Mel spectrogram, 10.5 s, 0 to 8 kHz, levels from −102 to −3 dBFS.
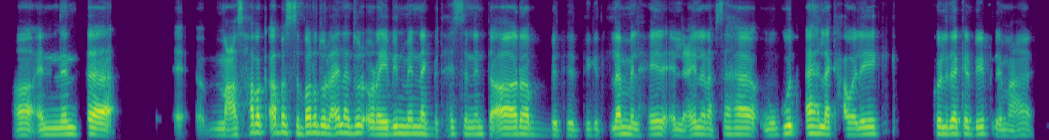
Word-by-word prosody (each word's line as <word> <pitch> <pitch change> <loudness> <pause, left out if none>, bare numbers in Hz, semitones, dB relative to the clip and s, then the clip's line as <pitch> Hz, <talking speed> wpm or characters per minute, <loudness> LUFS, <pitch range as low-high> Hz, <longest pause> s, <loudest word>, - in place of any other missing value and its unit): آه، 125 +1 -1
إن 130 +2 -2
أنت 140 0 -1
آآ 310 +1 +8 0.9
مع 125 0 -4
صحابك 170 +6 0
آه، - - +5
بس 170 -2 -1
برضه 165 +2 +3
العيلة 160 +1 +2
دول 160 +1 +1
قريّبين 135 +2 +2
منك، 150 -2 0
بتحس 140 +2 -11
إن 135 -1 -4
أنت 140 0 -6
أقرَب 135 -3 +3
بتت 125 - -7 0.2
بتتلم 135 +3 -2
الحي 130 +2 -4
العيلة 130 +1 -3
نفسها، 135 0 -2
وجود 130 +7 +1
أهلك 150 -2 +3
حواليك، 140 +7 -3 0.3
كل 145 -1 -1
ده 150 - +4
كان 145 0 -2
بيفرِق 140 -4 -4
معاك. 115 +2 -9
140 Hz, 170 wpm, -21 LUFS, 130-150 Hz, 0.9 s, آآ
